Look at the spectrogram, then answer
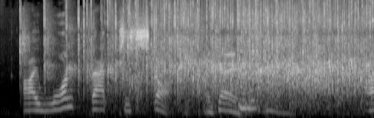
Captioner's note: applause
